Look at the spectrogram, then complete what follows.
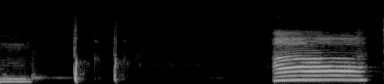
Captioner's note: smacking lips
